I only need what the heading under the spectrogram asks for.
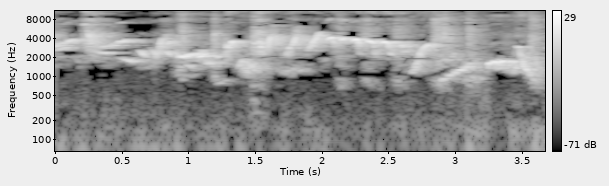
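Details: White-rumped shama in full gacor song, 2021: a loud, unbroken run of bright whistled phrases rising and falling, with quick trills and a slurred descending note near the end.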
